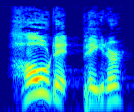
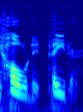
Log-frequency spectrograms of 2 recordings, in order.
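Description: First: It is said as a firm command. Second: It is said casually, without force.

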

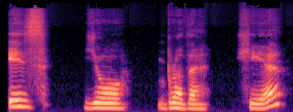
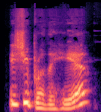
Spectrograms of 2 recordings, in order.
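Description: First: Each word is said slowly and separately. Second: The words are said quickly and run together. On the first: "I'll read each sentence once slowly so you can hear the individual words" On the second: "and then at a natural pace for you to repeat"

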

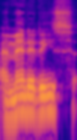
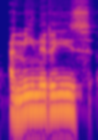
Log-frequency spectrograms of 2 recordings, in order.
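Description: First: The word is said in a US accent. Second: The word is said in a non-US accent.

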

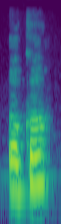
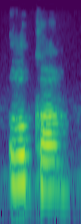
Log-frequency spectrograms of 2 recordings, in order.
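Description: First: The second syllable rises to a high pitch. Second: The first syllable is high, the second mid. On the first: It is a rude word for penis. "that means penis" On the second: It means he wrote it. "When you pronounce it like this, Oko means he wrote it"

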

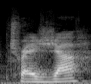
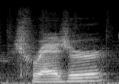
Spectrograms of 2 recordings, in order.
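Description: First: The word ends with an open vowel, no R. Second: The word ends with a curled R sound. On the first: "We drop the jaw and we keep our tongue flat" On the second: "That is a very American sound with that R sound"

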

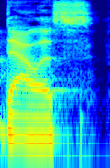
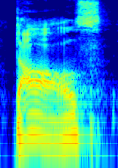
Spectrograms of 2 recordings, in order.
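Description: First: It sounds like Dallas, with two syllables. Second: It sounds like dolls, with one syllable. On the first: The speaker calls it wrong. "Not Dallas" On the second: The speaker calls it right. "Pretty sure it's pronounced the Dolls"

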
